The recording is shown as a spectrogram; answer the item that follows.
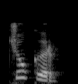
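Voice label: "чукыр", Komi-Zyrian, female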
